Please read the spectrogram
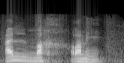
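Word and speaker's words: المَخْرَمي: المخرمي بفتح الميم وليس بضمها وسكون الخاء لا بفتحها، زين، وبفتح الراء لا بتشديدها، واضح؟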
